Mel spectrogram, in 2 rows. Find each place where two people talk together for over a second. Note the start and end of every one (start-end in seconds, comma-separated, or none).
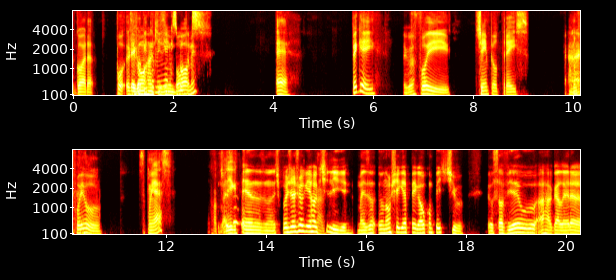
1.1-2.5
